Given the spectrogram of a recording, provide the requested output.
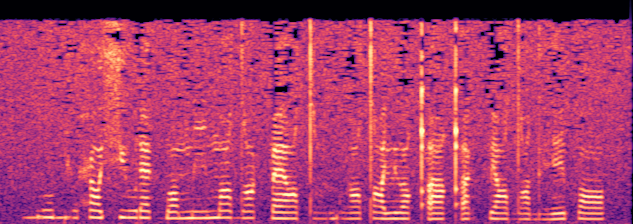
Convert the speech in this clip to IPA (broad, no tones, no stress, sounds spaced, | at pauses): ɡ͡b u bʲ ṳ ħ ɒ sʲ u ɾ æ ɡ͡b ɒ m i m ɒ dˤ o k͡p æ tˤ ṳ ɡʱ o tˤ e lʲ o qʼ æ qʼ e k͡p e dˤ æ dʱ e p ɒ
